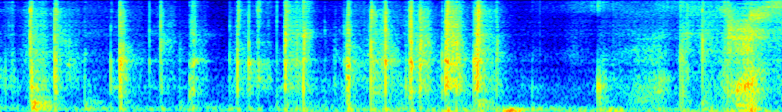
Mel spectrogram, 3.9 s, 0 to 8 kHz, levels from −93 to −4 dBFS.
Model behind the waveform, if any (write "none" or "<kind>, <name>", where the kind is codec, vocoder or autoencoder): codec, ZipCodec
